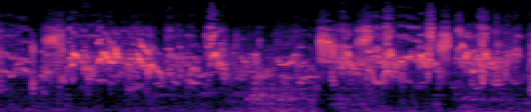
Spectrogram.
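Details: A group of budgerigars producing steady high-pitched chatter: rapid squeaky chirps, buzzy squawks and warbles layered over one another in short bursts, a brief lull near the middle.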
